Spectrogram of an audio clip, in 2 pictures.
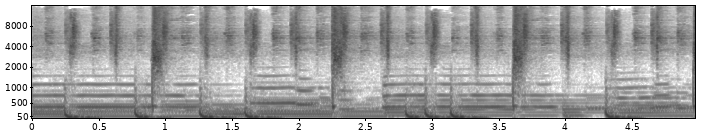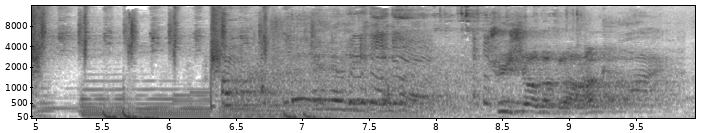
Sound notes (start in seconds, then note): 6.3 laughing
